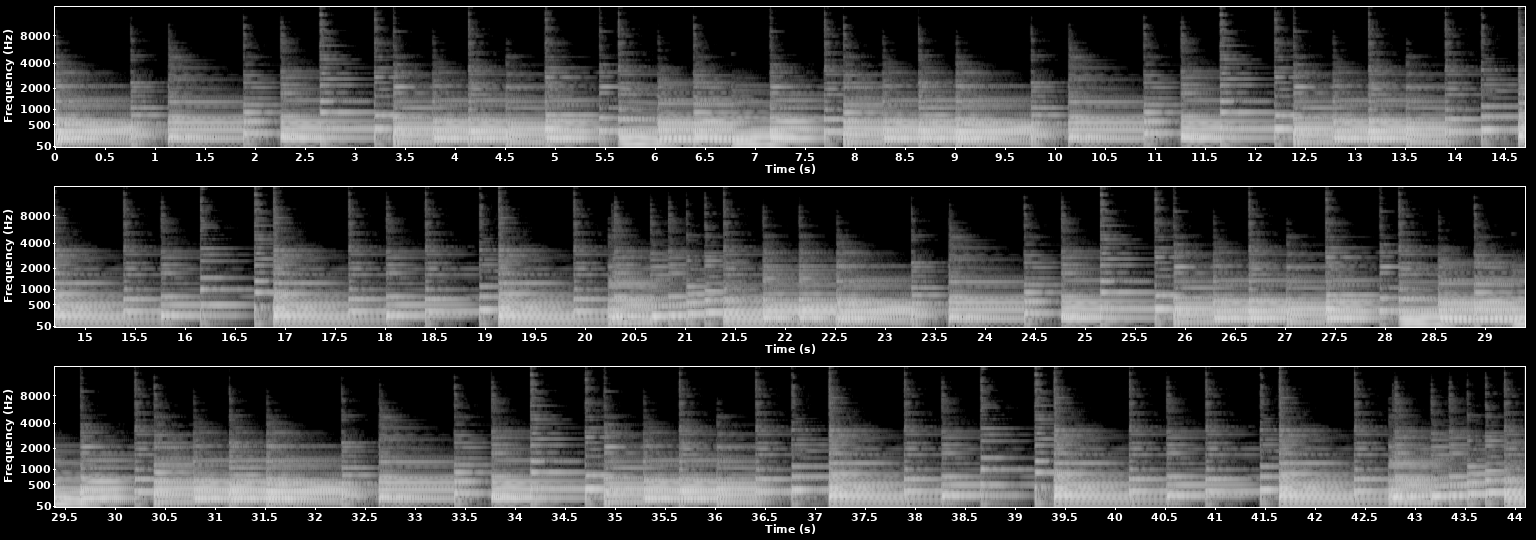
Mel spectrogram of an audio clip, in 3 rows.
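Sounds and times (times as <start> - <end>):
guitar waltz: 0.0 - 44.0.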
